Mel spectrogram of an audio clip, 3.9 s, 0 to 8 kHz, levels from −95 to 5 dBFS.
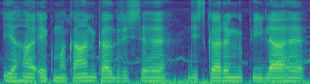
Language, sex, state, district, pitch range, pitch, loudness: Hindi, male, Jharkhand, Ranchi, 115-125 Hz, 120 Hz, -19 LUFS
